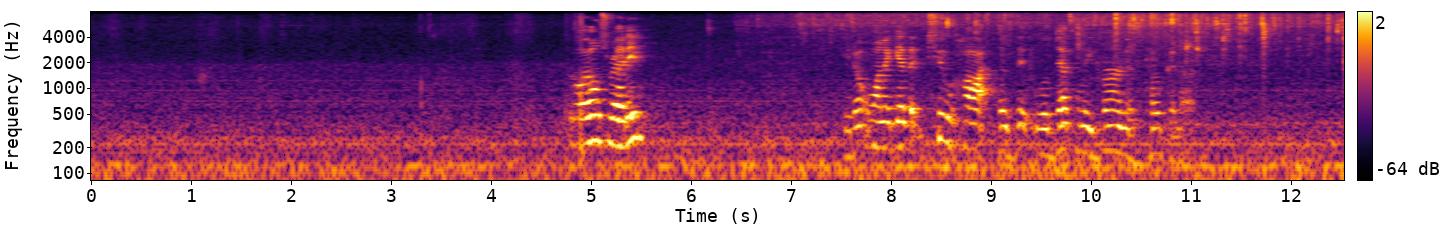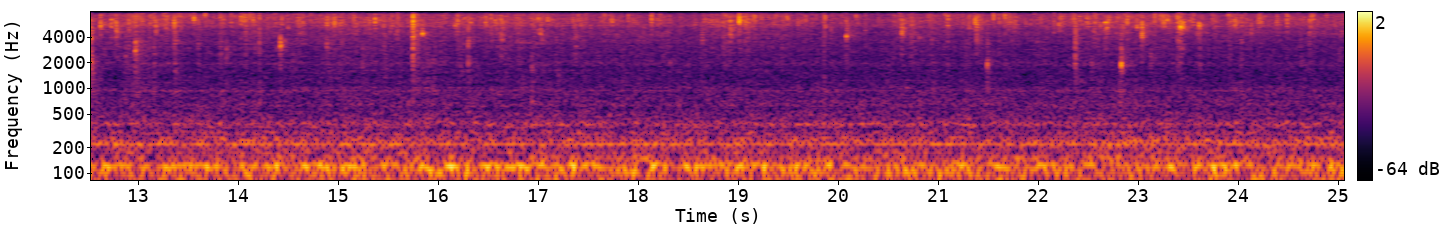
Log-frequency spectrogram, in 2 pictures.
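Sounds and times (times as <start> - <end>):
shrimp sizzling in oil: 6.4 - 25.0
crackles and pops of frying: 6.5 - 25.0.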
